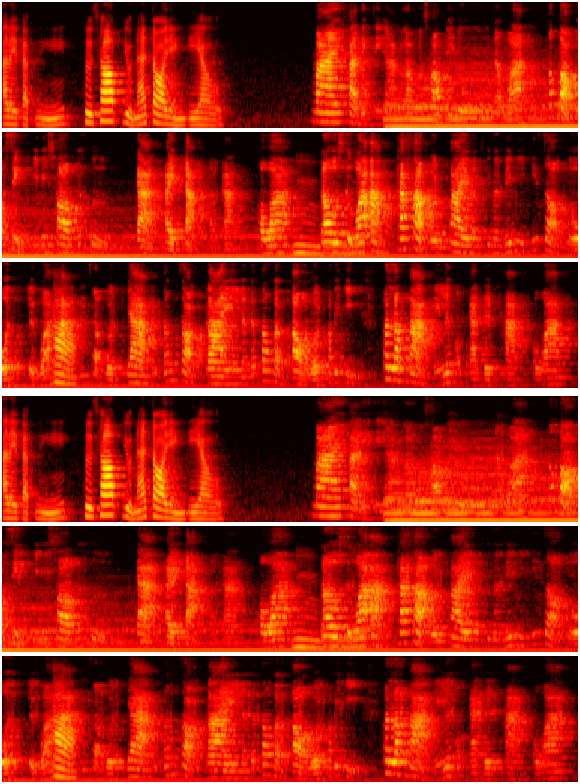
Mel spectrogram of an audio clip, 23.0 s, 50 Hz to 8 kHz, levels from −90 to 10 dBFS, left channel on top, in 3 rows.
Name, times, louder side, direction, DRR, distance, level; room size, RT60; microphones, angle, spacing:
voice 1, 0.0-2.9 11.6-12.5 16.0-16.3, right 1 dB, 5° right, 11 dB, 0.7 m, -27 dB
voice 2, 4.1-7.0 7.3-9.1 9.5-10.8 11.1-11.5 11.9-16.3 16.6-19.6 19.9-20.0 20.4-22.8, left 3 dB, 50° left, -1 dB, 6.1 m, -30 dB
sound 1, 5.1-18.9 21.2-21.3, equal, 25° right, 6.9 m, -39 dB
27.0 x 13.5 x 3.8 m, 0.62 s
head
